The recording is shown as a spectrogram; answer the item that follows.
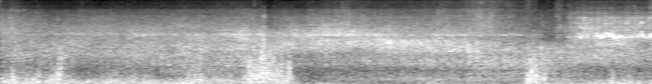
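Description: Wind buffeting the microphone, a loud low rumble that eases about halfway through, with a brief knock near the end.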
